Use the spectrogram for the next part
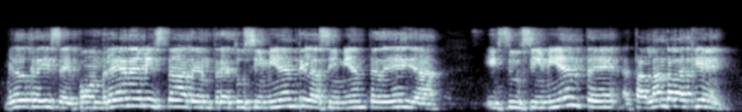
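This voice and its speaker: A male pastor with a Puerto Rican accent preaching a sermon, booming in one phrase and dropping to quiet asides in the next, stretching out the scripture he reads. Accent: Puerto Rican Spanish. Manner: drawn-out emphatic scripture reading. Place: church sanctuary. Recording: roomy, distant, dull church audio.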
